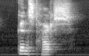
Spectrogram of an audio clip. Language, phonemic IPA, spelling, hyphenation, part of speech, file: Dutch, /ˈkʏnst.ɦɑrs/, kunsthars, kunst‧hars, noun, Nl-kunsthars.ogg
- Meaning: synthetic resin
